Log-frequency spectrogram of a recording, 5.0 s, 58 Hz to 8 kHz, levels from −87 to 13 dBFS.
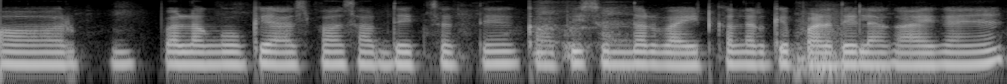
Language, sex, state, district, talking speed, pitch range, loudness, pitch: Hindi, female, Himachal Pradesh, Shimla, 200 wpm, 185-195 Hz, -19 LUFS, 190 Hz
